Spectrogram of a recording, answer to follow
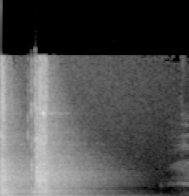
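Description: Edited transition sound effect: a sudden heavy impact hit, with a second hit about half a second in, fading away over about a second and a half.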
